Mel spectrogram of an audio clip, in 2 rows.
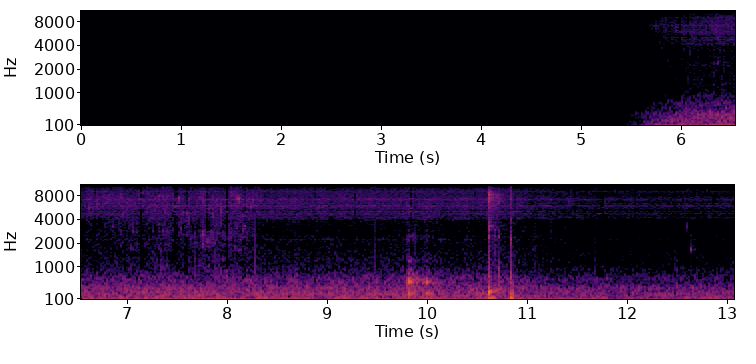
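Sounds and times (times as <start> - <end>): water pouring into pan: 5.8 - 8.3.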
